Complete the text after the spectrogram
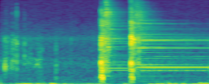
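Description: A pistol fires two sharp shots outdoors.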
